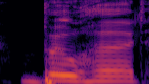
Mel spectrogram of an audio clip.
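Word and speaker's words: Buhurt: t hang on sorry Booher as in it rhymes with you hurt exactly Boer yeah it's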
